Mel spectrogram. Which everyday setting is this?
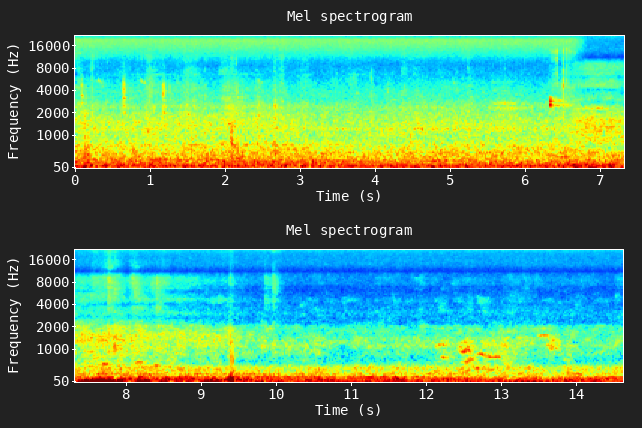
residential area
